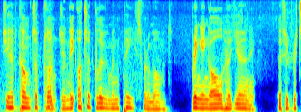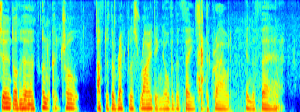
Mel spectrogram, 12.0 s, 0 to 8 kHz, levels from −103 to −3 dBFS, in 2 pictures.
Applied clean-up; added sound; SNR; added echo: neural mask model Resemble Enhance denoiser.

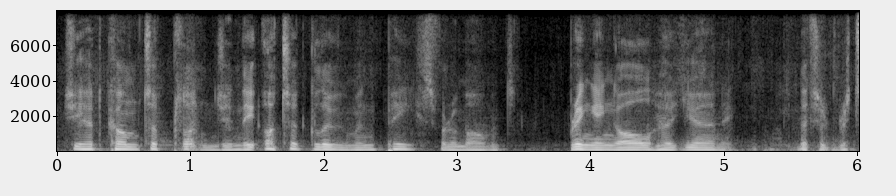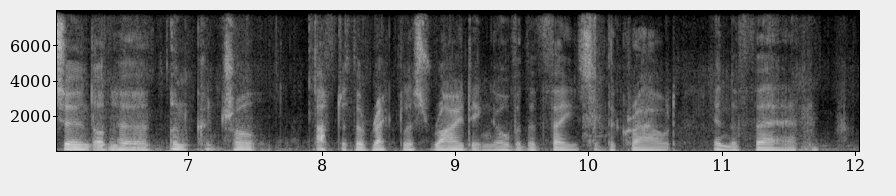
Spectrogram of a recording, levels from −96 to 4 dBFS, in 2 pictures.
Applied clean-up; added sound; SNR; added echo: neural separator model SepFormer DNS4.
